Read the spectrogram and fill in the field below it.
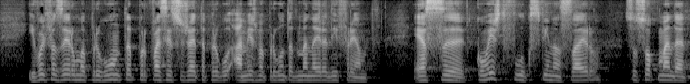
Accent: Portugal; como bons portugueses aguentamos o fado

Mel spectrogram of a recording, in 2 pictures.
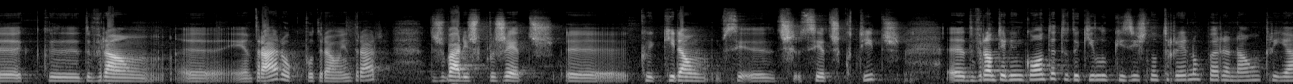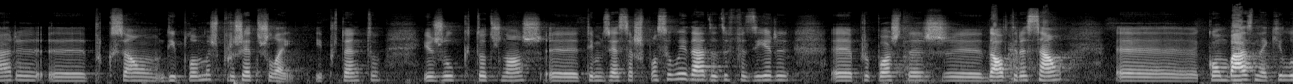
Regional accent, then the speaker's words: Portugal; enquanto português

